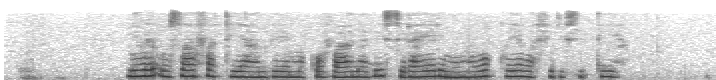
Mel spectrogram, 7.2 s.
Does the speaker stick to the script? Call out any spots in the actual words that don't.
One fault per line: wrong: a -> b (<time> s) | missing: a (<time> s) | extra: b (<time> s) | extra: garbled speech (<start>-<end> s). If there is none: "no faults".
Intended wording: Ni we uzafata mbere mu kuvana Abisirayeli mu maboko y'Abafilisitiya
extra: iya (2.4 s)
